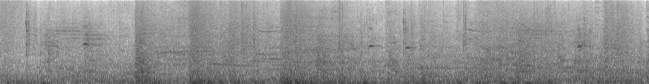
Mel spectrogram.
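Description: Game spells crackle and boom in quick bursts.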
